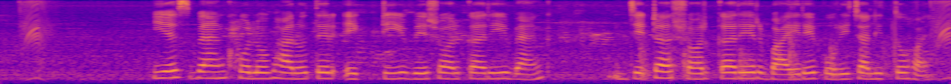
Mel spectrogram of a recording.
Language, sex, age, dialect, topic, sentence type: Bengali, female, 25-30, Standard Colloquial, banking, statement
